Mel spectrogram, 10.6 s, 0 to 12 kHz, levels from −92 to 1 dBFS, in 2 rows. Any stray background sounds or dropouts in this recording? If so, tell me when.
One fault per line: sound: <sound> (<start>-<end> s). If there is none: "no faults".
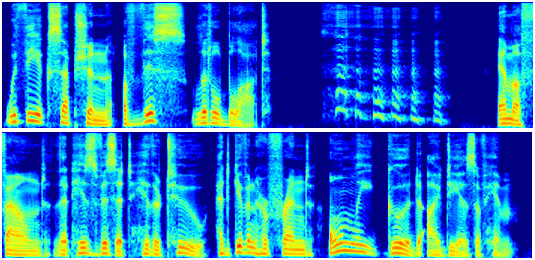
sound: laugh (3.2-4.5 s)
